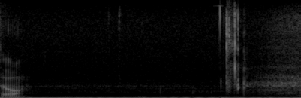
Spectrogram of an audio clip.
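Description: A computer mouse click, short and sharp, over a faint low hum from the recording setup.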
